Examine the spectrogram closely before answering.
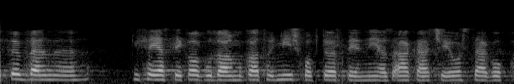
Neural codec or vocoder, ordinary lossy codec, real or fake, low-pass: none; AAC, 24 kbps; real; 5.4 kHz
